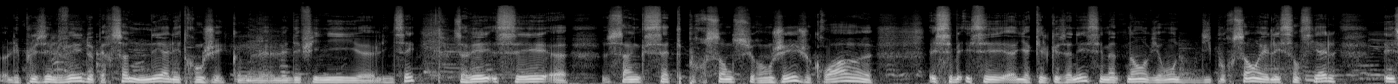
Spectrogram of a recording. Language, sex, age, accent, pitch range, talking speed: French, male, 50-69, French, 105-135 Hz, 170 wpm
